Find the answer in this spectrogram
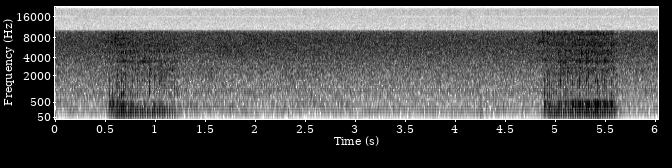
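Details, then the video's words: A puppy asleep gives two low, rattling snores about four seconds apart, each under a second long, with soft room hiss in the pauses. "Snoring Puppy"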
